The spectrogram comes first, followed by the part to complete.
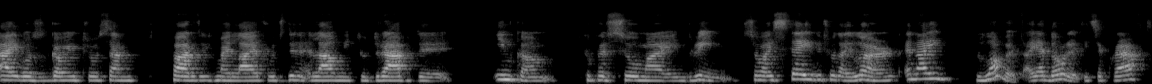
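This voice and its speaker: A woman's medium-pitched voice with a Polish accent, a moderate pace and fairly even intonation. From Poland. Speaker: film sound editor. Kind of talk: panel discussion.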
